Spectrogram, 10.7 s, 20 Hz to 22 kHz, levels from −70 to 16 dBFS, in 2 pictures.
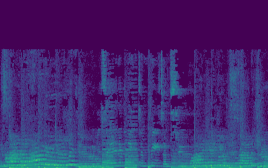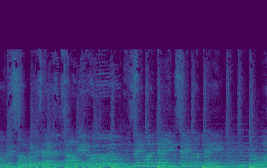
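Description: No faults are audible anywhere in the clip.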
